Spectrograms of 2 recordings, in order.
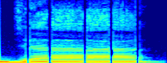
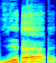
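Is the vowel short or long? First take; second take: long; short. First: The vowel is long, held for two beats. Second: The vowel is short, one beat. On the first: "Dua harokat" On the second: "yang tadinya pendek"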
